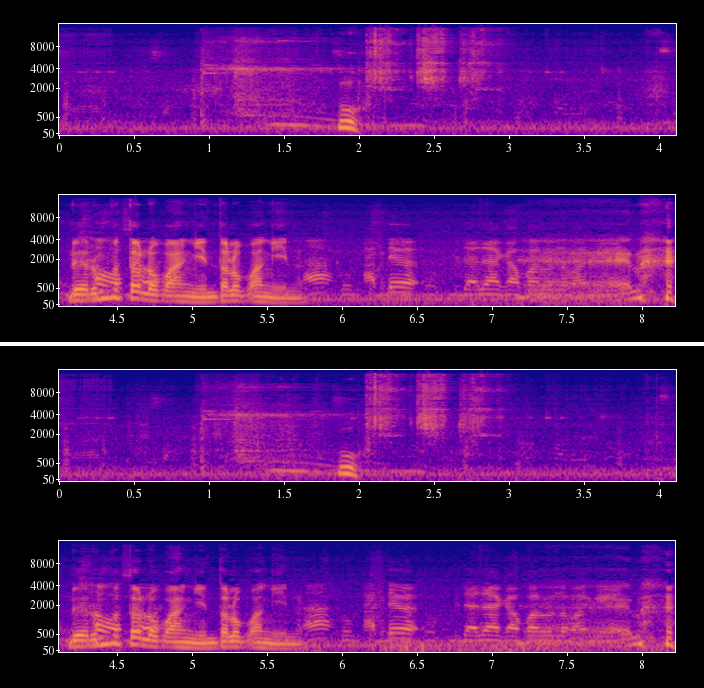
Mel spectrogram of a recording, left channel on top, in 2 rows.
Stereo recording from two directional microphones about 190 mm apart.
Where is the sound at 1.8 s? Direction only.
5° left (ahead or behind).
